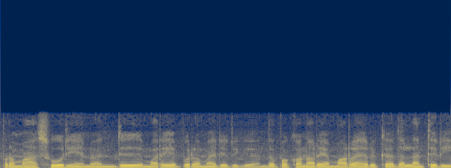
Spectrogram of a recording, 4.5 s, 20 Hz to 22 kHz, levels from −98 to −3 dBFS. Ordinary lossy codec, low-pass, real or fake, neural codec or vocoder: none; 7.2 kHz; fake; codec, 16 kHz in and 24 kHz out, 1 kbps, XY-Tokenizer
